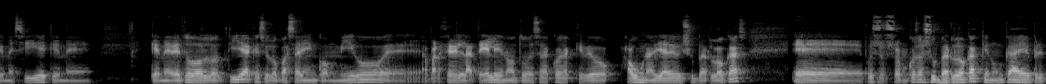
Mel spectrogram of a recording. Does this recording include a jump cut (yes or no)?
yes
